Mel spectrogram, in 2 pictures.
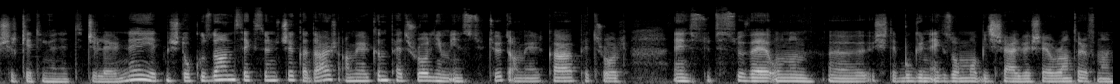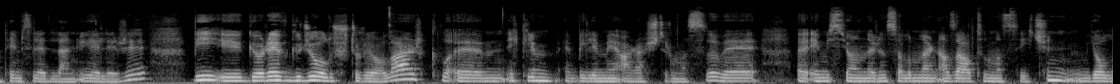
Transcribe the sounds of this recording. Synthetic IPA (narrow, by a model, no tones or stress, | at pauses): ʃiɾcʰe̞t̪ʰinjø̞ne̞t̪ʰi̥d͡ʒilʲe̞ɾinijɛt̪miʃd̪o̞kʰuzd̪ansɛcsænyt͡ʃʰɛkʰad̪aɾameɾikʰanpʰɛt̪ɾo̞lʲuminst̪ʰi̥t̪ʰyt̪ʰa̰me̞ɾikʰapʰɛt̪ʰɾolʲ | inst̪ʰit̪ʰy̥syvɛo̞nunːiʃt̪ʰɛbuɟynɛ̰czo̞mːobilʲʃælʲvɛʃɛvɾant̪ʰaɾafɯnd̪ant̪ʰɛmsilʲe̞d̪ilʲænyje̞lʲe̞ɾi | biɟø̞ɾɛvɟyd͡ʒyo̞lˠuʃt̪ʰuɾujo̞lˠaɾk | icʰlʲimbilʲimiʔaɾaʃt̪ʰɯɾmasɯvɛ | ʔemisjo̞nlˠaɾɯnsalˠɯmlˠaɾɯnazalˠt̪ʰɯlˠmasɯit͡ʃʰinjolˠ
